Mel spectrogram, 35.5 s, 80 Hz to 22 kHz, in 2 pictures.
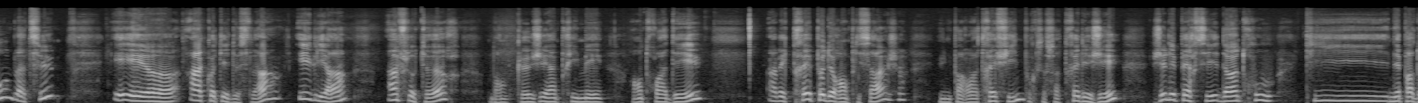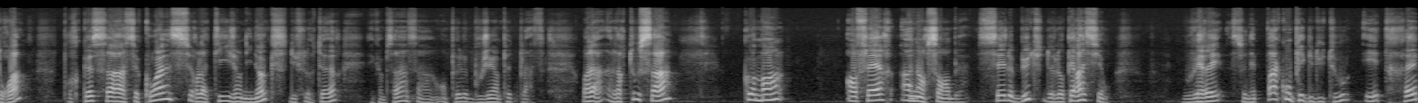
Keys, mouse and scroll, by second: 3.1 click, 4.0-6.3 drag, 6.9-7.8 right drag, 14.2-15.9 drag, 16.9 KP_1, 24.6-25.7 drag.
